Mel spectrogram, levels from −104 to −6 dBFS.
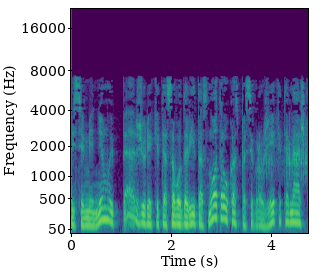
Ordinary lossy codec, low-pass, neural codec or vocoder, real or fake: MP3, 32 kbps; 7.2 kHz; none; real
